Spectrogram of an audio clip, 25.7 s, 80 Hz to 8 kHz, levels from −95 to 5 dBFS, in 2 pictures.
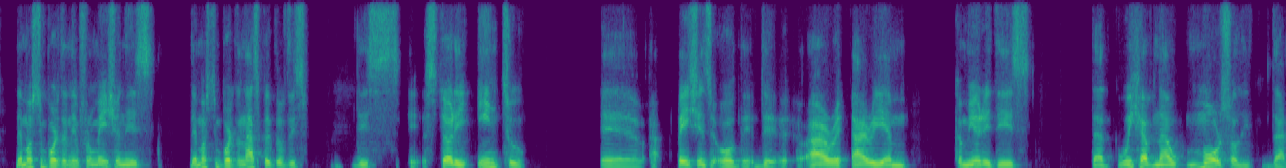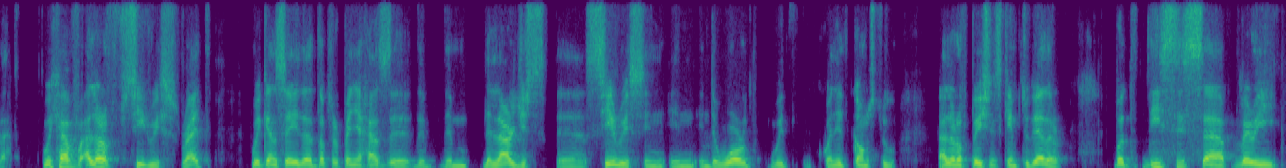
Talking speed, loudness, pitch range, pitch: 165 wpm, -22 LUFS, 120-150 Hz, 130 Hz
